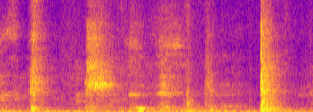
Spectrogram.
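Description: A few faint, light taps and clicks from playing cards being handled and thrown, the sharpest tap near the end.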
